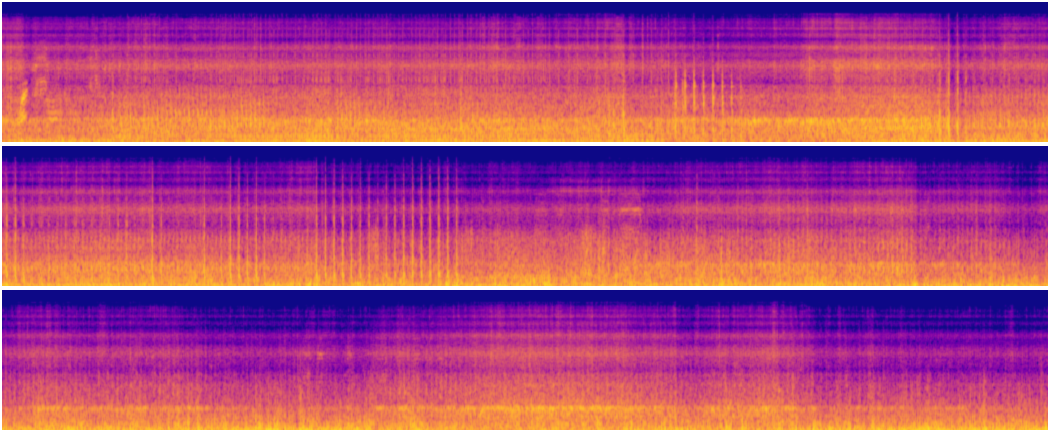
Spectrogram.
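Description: Live steam model boat under way: its small steam engine runs with a fast, even beat, mixed with water washing along the hull.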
